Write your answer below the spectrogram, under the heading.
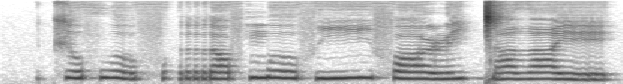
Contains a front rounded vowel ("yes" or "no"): no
